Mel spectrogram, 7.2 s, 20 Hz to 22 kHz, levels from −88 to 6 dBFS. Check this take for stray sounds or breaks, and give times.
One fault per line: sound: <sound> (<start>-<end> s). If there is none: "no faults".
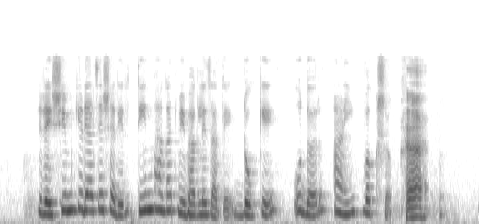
sound: laugh (6.0-6.4 s)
